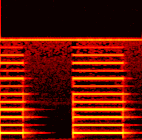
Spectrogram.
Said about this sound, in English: Morning. Cell phone alarm clock, made of plastic, wakes you up.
